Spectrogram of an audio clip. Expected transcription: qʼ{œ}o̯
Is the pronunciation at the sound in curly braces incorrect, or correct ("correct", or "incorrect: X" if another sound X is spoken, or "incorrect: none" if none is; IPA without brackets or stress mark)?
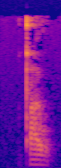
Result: correct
